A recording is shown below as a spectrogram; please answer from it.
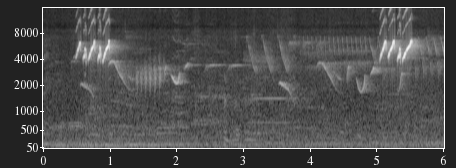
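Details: Pied bush chat singing a brisk phrase of four rising whistles twice, about four seconds apart, while various other birds whistle and slide softly in the background.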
